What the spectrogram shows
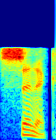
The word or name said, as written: cynic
